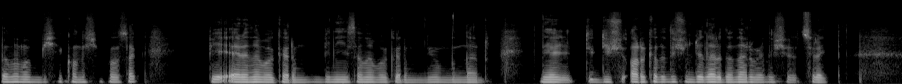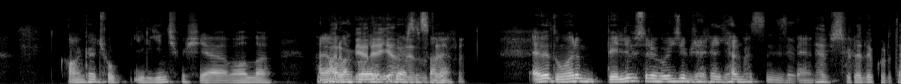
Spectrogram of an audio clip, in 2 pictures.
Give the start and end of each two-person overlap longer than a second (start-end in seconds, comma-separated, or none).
12.2-13.6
